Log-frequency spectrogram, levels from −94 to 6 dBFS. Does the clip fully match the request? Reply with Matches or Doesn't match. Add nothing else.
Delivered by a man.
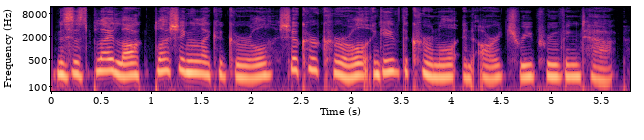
Doesn't match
